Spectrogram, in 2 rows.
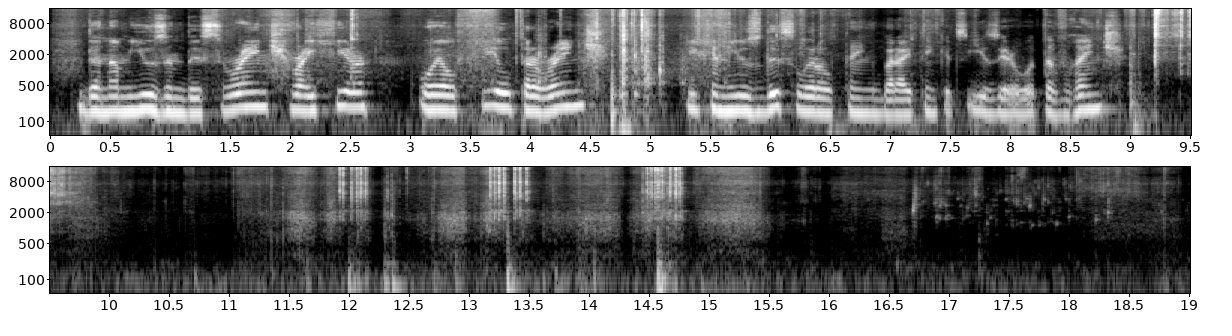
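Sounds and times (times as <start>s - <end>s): metal clanks and scrapes: 9.0s - 10.0s
oil dripping and trickling: 15.7s - 19.0s.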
